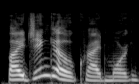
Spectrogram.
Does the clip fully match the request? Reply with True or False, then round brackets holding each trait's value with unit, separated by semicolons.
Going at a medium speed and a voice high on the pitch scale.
True (170 wpm; 230 Hz)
